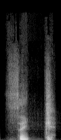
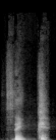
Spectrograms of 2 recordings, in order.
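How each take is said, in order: First: The first sound is a clear th. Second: The same.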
